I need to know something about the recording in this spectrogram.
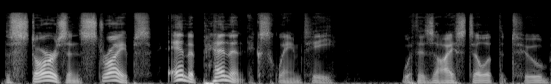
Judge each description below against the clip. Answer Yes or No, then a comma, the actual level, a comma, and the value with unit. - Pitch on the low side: Yes, low, 110 Hz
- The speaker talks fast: No, average, 175 wpm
